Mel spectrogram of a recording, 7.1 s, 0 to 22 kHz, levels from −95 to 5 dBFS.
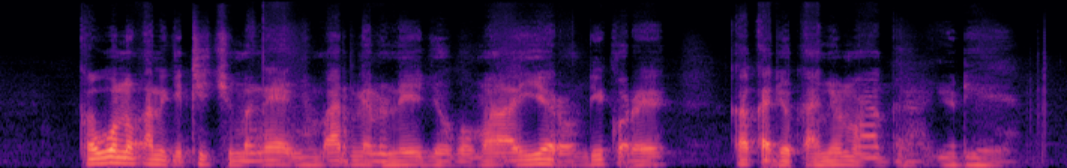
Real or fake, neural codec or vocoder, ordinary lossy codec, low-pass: fake; codec, 44.1 kHz, 2.6 kbps, DAC; none; none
